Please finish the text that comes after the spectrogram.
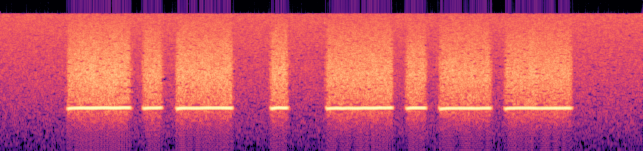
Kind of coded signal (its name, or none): Morse code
